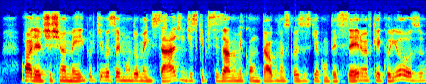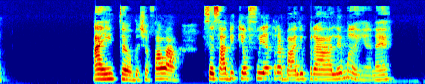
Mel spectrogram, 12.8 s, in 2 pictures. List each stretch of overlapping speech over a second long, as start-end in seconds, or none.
none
